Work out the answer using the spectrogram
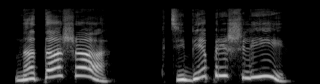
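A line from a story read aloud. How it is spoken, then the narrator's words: Loud. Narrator (Russian): И громко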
